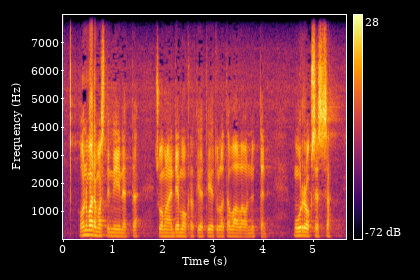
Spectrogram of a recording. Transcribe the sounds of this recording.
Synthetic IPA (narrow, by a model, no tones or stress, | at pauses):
onʋɑrmɑst̪inniːnet̪ːæ | suomɑlɑjnende̞mo̞krɑt̪iɑt̪iet̪ylːæt̪ɑʋɑlːɑonnyt̪ːen | murːoksesːɑ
